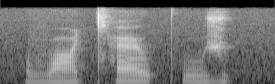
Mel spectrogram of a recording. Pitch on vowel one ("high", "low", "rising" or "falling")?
low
